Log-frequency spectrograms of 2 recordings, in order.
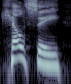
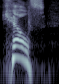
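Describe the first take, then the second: First: The name is said with two syllables. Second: The name is said with one syllable. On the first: The speaker calls it wrong. "no, it's not Kelsey" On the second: The speaker calls it right. "It's Kels"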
